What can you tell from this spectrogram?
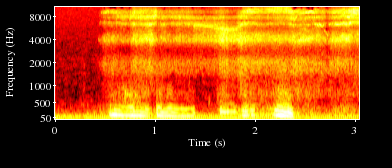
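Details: Small male Bichon Frise dog snoring: a quick run of four short, low, rattling snore sounds over a steady background hiss.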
